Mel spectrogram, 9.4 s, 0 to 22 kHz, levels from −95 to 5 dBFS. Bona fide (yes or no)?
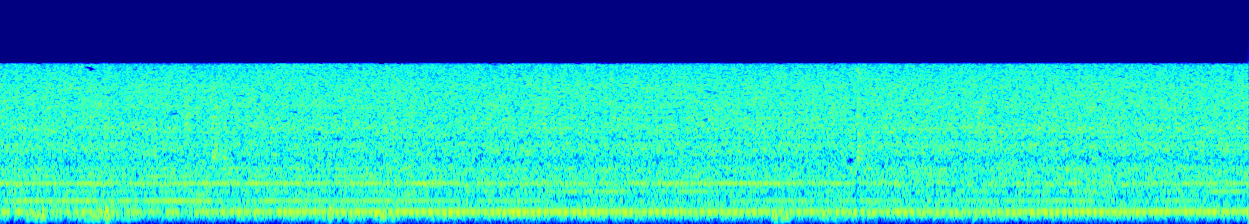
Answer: yes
